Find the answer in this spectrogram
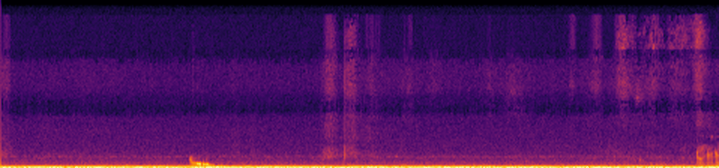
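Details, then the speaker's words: Noisy stomach gurgling: low rumbling with a brief falling gurgle, audible stomach and bowel sounds on a day the tummy has been noisy. "Can you hear it gurgling around?"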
